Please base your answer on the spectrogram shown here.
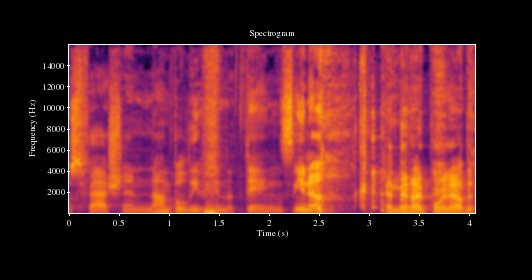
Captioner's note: laughs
